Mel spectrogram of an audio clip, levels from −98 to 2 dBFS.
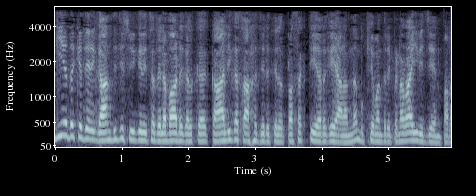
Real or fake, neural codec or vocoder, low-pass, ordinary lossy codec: real; none; 5.4 kHz; AAC, 24 kbps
